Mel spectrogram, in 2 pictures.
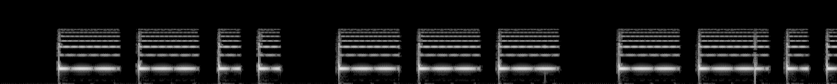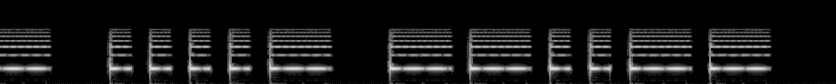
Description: Morse code, heard as a keyed tone, about 6 wpm, 3700 Hz, with noise. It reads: ZOQ4,
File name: Morze-HA2MN / hang / 18 IRASJELEK2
